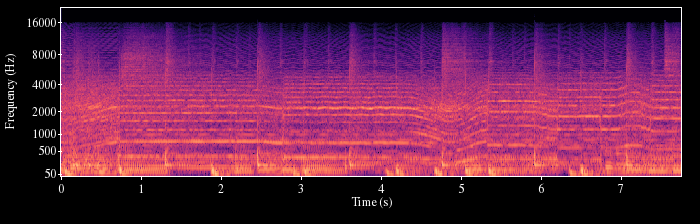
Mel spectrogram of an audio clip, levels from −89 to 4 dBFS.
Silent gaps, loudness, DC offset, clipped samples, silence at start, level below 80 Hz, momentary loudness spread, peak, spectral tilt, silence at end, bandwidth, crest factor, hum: none; -17 LUFS; under 0.1%; under 0.1%; 0 s; -28 dBFS; 2 LU; -2 dBFS; -4.5 dB/octave; 0 s; 15.5 kHz; 16 dB; none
